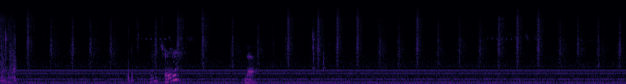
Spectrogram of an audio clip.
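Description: Footsteps rustle steadily through grass.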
